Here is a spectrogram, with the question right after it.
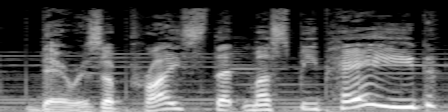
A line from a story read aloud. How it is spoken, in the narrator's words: she would scream and scream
